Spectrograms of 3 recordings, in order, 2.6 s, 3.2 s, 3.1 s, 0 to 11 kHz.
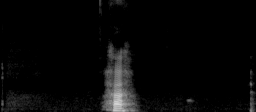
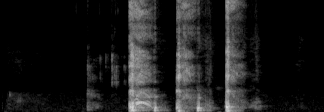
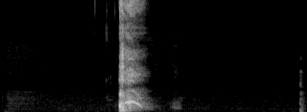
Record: {"exhalation_length": "2.6 s", "exhalation_amplitude": 26425, "exhalation_signal_mean_std_ratio": 0.16, "three_cough_length": "3.2 s", "three_cough_amplitude": 26271, "three_cough_signal_mean_std_ratio": 0.28, "cough_length": "3.1 s", "cough_amplitude": 21942, "cough_signal_mean_std_ratio": 0.2, "survey_phase": "alpha (2021-03-01 to 2021-08-12)", "age": "18-44", "gender": "Female", "wearing_mask": "No", "symptom_none": true, "smoker_status": "Current smoker (1 to 10 cigarettes per day)", "respiratory_condition_asthma": true, "respiratory_condition_other": false, "recruitment_source": "REACT", "submission_delay": "14 days", "covid_test_result": "Negative", "covid_test_method": "RT-qPCR"}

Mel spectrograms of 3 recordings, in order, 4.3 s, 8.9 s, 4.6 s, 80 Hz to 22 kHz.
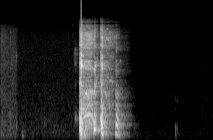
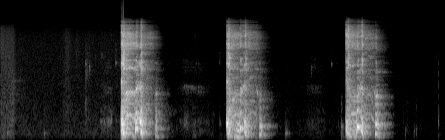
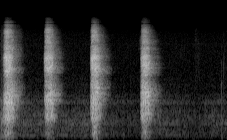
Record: {"cough_length": "4.3 s", "cough_amplitude": 26028, "cough_signal_mean_std_ratio": 0.24, "three_cough_length": "8.9 s", "three_cough_amplitude": 25429, "three_cough_signal_mean_std_ratio": 0.28, "exhalation_length": "4.6 s", "exhalation_amplitude": 8151, "exhalation_signal_mean_std_ratio": 0.35, "survey_phase": "beta (2021-08-13 to 2022-03-07)", "age": "65+", "gender": "Female", "wearing_mask": "No", "symptom_none": true, "smoker_status": "Never smoked", "respiratory_condition_asthma": true, "respiratory_condition_other": false, "recruitment_source": "REACT", "submission_delay": "1 day", "covid_test_result": "Negative", "covid_test_method": "RT-qPCR"}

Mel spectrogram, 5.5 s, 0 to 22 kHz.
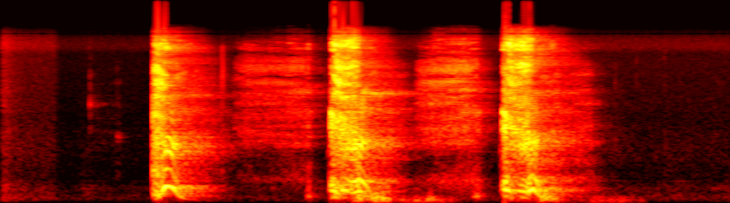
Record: {"three_cough_length": "5.5 s", "three_cough_amplitude": 26028, "three_cough_signal_mean_std_ratio": 0.39, "survey_phase": "beta (2021-08-13 to 2022-03-07)", "age": "45-64", "gender": "Male", "wearing_mask": "No", "symptom_fatigue": true, "symptom_onset": "9 days", "smoker_status": "Ex-smoker", "respiratory_condition_asthma": false, "respiratory_condition_other": false, "recruitment_source": "REACT", "submission_delay": "2 days", "covid_test_result": "Negative", "covid_test_method": "RT-qPCR", "influenza_a_test_result": "Unknown/Void", "influenza_b_test_result": "Unknown/Void"}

